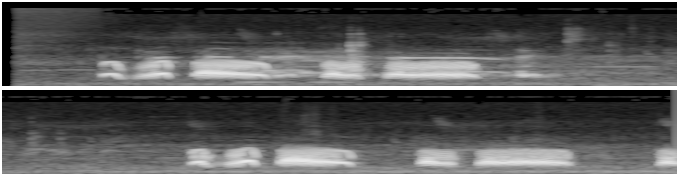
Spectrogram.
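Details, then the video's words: Spotted dove decoy bird with a 'giọng thổ' voice, quick to call: two cooing phrases, each of two short clipped notes then two longer, mellow, low hoots, separated by a quiet gap. "Chim Cu Mồi/ cu gay kich boi nhanh noi"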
